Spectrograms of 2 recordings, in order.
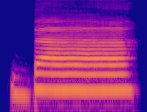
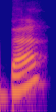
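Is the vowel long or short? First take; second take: long; short. First: The vowel is long, stretched out. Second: The vowel is short, not stretched. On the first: "ba standing fatha" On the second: "ba fatha"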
